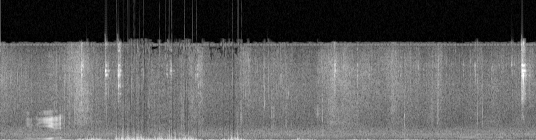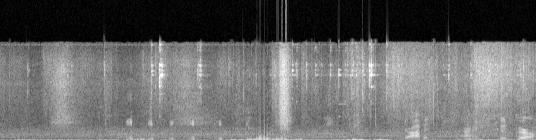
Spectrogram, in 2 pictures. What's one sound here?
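A dog gnaws and scrapes its teeth on a rubber ball, making squeaks and dull thuds.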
